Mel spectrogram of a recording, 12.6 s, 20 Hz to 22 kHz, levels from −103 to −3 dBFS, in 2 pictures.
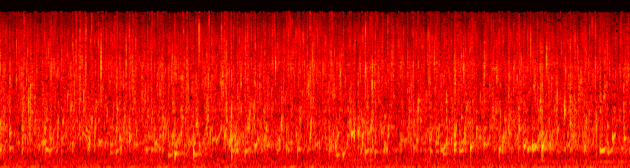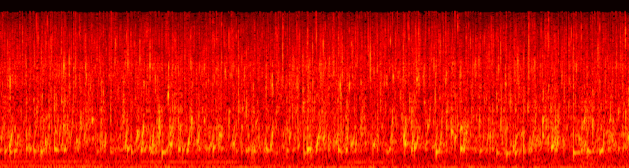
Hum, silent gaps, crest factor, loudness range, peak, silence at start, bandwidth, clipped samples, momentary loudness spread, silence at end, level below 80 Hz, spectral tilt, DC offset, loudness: none; none; 30 dB; 0 LU; -12 dBFS; 0 s; 17 kHz; under 0.1%; 3 LU; 0 s; -62 dBFS; -1 dB/octave; under 0.1%; -41 LUFS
